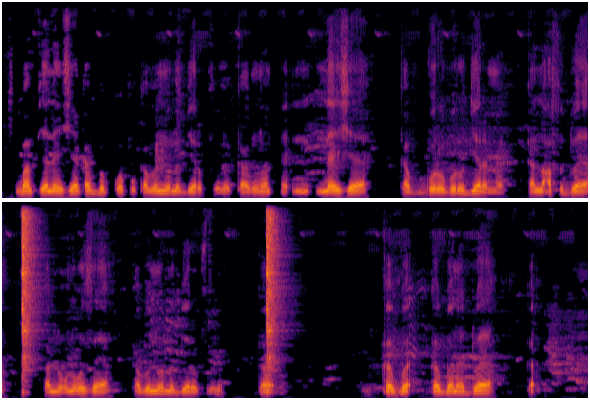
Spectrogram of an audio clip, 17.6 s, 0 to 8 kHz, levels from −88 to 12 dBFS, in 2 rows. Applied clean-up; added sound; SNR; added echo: classical method Wiener filter.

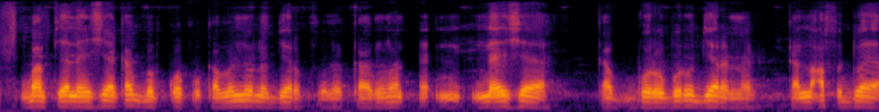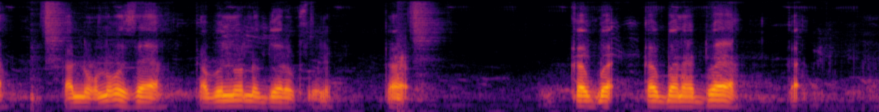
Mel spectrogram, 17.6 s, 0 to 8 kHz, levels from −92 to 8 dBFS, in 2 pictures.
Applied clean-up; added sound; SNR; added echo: neural separator model SepFormer DNS4.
